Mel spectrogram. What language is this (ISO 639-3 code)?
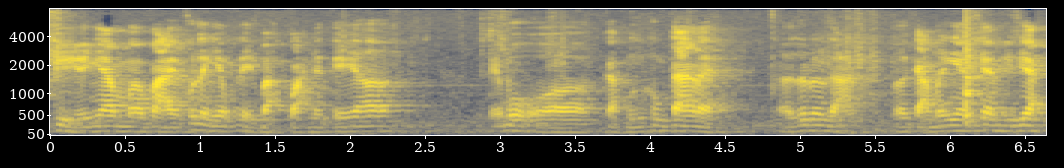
vie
